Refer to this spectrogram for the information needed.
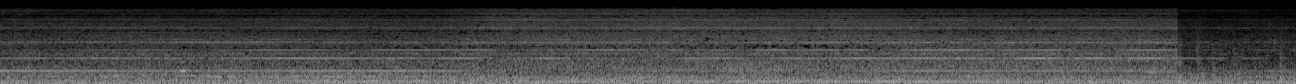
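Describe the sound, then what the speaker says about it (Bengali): Inside an airplane cabin during passenger boarding on a flight from Bangladesh to Bahrain, a steady, loud drone of engines and ventilation hums continuously with faint whining tones and no clear voices. "এই তো বিমানের ভিতরে উঠতেছে"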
